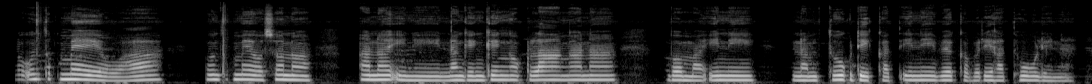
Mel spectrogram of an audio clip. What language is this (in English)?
Termanu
